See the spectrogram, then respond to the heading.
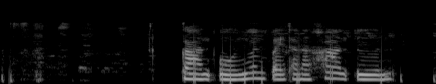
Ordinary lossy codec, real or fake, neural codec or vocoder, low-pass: AAC, 48 kbps; real; none; 7.2 kHz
